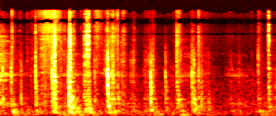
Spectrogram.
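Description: Scattered light clicks and knocks of a charger unit's housing and its steel mounting bracket being shifted by hand while the mounting holes are lined up.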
